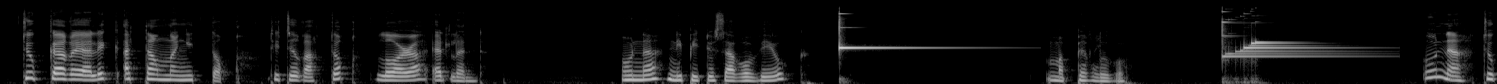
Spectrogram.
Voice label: audiobook; My Safe Bike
